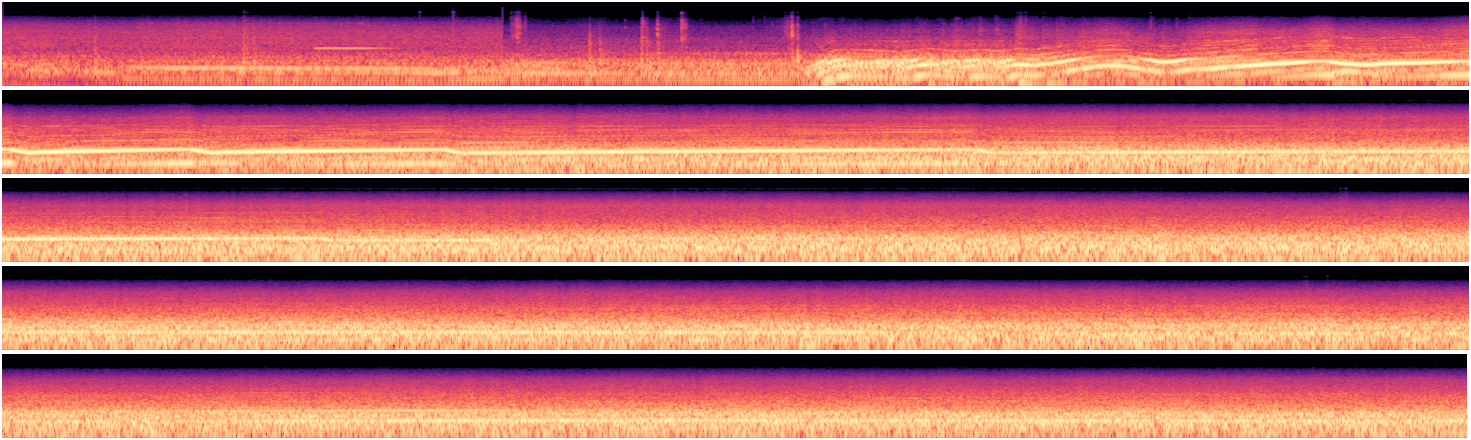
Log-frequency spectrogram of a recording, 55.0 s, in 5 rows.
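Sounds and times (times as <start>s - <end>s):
car engine accelerating: 0.0s - 55.0s
wind and road noise: 0.0s - 55.0s.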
